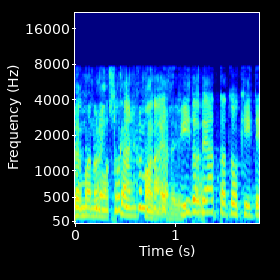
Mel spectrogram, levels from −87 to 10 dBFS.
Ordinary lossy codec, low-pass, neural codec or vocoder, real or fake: none; none; codec, 16 kHz, 4.8 kbps, FACodec; fake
